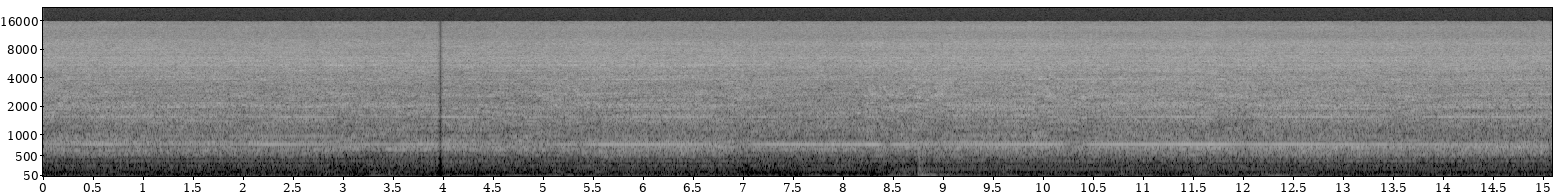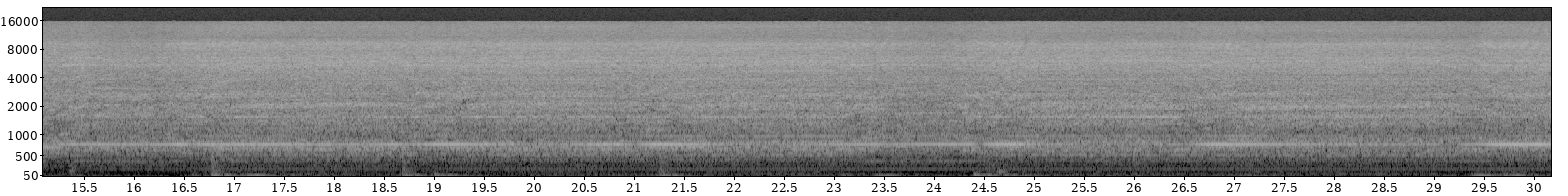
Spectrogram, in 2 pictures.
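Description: Remington D3010 hair dryer running on its cool setting, a steady rush of air with a constant whine, blowing wet acrylic paint outward across a canvas.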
